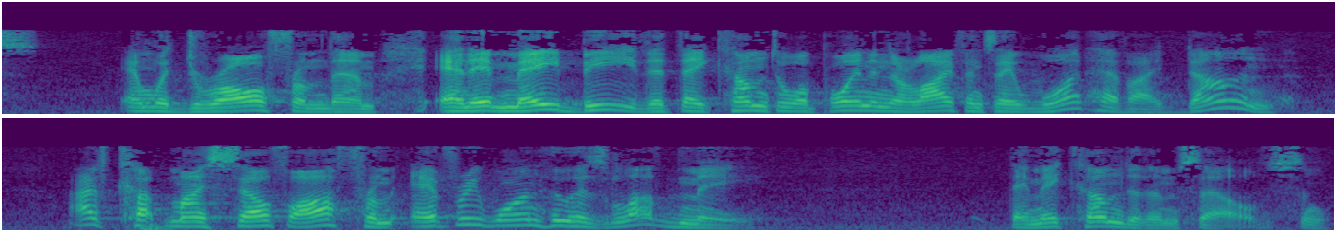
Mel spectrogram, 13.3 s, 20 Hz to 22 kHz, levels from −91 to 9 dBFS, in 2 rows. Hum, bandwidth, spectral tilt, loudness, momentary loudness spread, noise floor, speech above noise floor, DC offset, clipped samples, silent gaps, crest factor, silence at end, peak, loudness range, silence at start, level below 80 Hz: none; 8 kHz; -3 dB/octave; -25 LUFS; 14 LU; -61 dBFS; 36 dB; under 0.1%; under 0.1%; none; 24 dB; 0.05 s; -2 dBFS; 9 LU; 0 s; -58 dBFS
